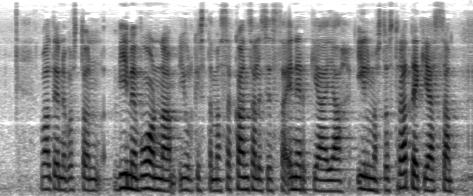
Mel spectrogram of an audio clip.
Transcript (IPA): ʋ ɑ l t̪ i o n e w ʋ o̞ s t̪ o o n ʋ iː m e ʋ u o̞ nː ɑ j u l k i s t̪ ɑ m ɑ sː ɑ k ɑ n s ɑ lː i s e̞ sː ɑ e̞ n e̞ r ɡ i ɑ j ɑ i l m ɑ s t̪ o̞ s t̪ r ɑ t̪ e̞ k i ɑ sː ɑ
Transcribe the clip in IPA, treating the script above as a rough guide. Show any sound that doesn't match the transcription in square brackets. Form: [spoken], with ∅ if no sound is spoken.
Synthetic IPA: ʋ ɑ l t̪ i o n e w ʋ o̞ s t̪ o o n ʋ iː m e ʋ u o̞ nː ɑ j u l k i s t̪ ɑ m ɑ sː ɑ k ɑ n s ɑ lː i s e̞ sː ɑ e̞ n e̞ r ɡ i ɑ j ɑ i l m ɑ s t̪ o̞ s t̪ r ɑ t̪ e̞ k i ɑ sː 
